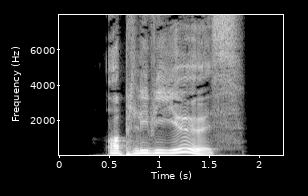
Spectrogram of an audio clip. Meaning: 1. forgetful 2. oblivious
- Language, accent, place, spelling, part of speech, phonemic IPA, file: German, Germany, Berlin, obliviös, adjective, /ɔpliˈvi̯øːs/, De-obliviös.ogg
